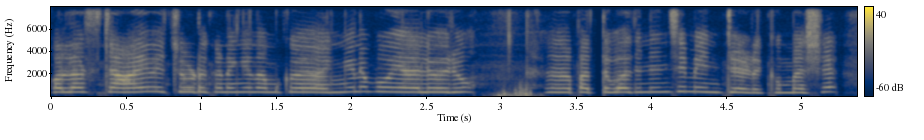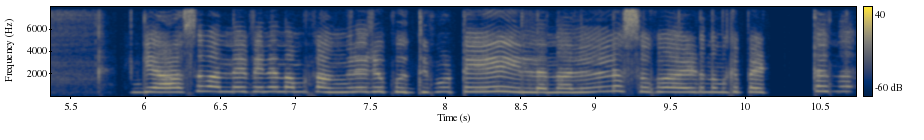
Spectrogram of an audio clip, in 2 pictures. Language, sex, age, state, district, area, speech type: Malayalam, female, 45-60, Kerala, Kozhikode, urban, spontaneous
